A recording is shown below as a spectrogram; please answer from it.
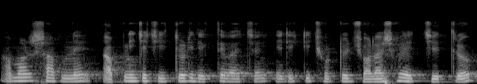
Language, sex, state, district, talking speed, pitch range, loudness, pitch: Bengali, male, West Bengal, Malda, 150 wpm, 130-150 Hz, -25 LUFS, 140 Hz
